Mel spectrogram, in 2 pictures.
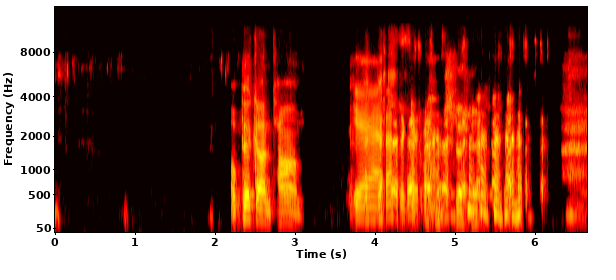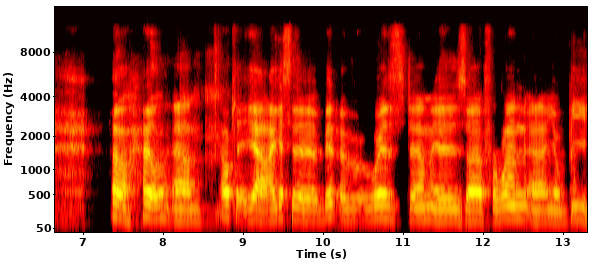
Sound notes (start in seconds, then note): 3.9 laughing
